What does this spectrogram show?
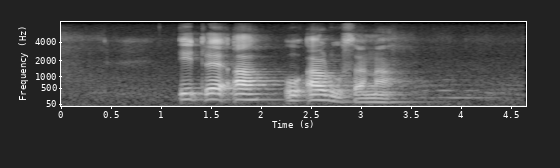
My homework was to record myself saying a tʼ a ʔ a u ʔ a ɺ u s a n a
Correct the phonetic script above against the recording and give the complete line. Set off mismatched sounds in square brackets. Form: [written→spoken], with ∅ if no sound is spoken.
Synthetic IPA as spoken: [a→i] tʼ [a→ɛ] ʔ a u ʔ a ɺ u s a n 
